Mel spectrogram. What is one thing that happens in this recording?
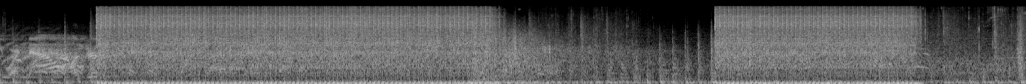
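Gunfire crackles in long rapid bursts.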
